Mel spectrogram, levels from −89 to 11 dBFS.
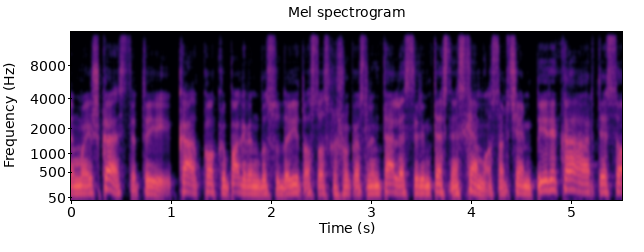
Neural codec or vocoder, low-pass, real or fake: codec, 44.1 kHz, 7.8 kbps, Pupu-Codec; 14.4 kHz; fake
